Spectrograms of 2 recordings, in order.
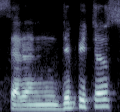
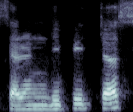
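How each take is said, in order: First: Said in the usual way. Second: Slow spelled-out word. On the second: Shown as a demonstration.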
